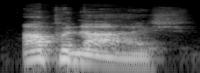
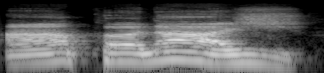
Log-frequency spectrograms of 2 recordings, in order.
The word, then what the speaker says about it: empennage: So this word, empennage, right? The E short O, empennage, right? The G makes the ZH sound, empennage, right? The E, yep. And if you look here, again, phonetically, there's 3 syllables, empennage, right?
